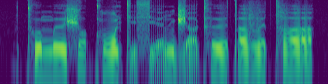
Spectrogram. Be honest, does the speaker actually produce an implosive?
no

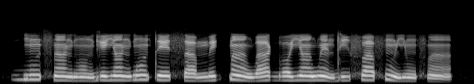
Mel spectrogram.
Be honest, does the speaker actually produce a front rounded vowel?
no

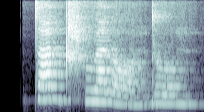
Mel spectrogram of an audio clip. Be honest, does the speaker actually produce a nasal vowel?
no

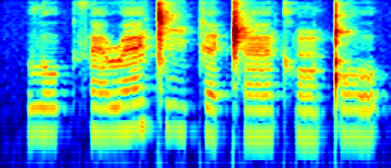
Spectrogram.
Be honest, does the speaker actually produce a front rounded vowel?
no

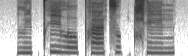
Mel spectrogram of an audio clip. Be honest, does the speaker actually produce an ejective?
no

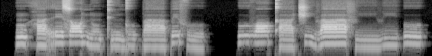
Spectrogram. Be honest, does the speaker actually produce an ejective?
yes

